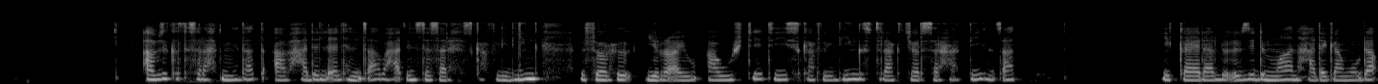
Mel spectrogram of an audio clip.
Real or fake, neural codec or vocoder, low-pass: real; none; 7.2 kHz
